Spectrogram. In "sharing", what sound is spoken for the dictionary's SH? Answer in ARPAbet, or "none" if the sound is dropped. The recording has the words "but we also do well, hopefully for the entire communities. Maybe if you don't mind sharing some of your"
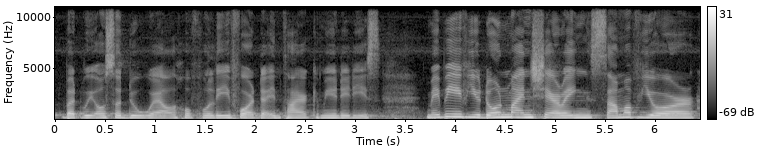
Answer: SH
